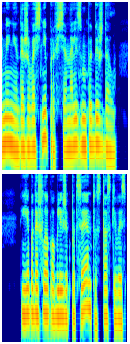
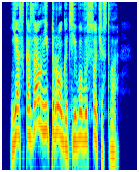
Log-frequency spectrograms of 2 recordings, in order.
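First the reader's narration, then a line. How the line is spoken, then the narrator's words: Nasty shout. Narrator (Russian): закричал он мерзким голосом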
